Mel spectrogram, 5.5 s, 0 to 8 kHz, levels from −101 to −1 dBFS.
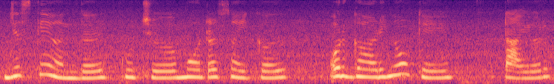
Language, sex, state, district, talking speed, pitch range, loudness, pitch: Hindi, female, Punjab, Kapurthala, 95 wpm, 240-275 Hz, -15 LUFS, 255 Hz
